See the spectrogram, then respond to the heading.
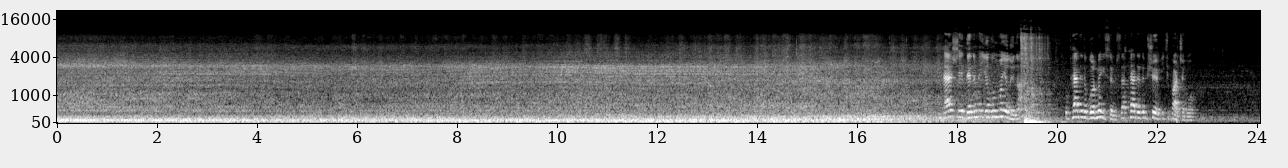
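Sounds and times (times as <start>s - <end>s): train passing: 15.6s - 19.4s.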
